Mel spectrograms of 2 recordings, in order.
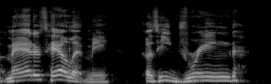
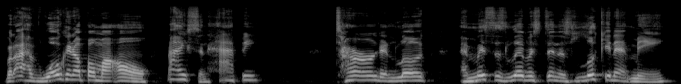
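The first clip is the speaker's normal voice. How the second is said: usual speaking voice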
